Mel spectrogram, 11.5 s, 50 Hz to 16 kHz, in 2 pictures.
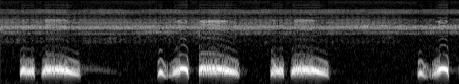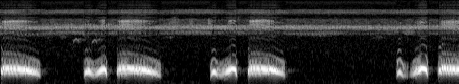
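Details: Lure call of a spotted dove from Riau, Indonesia, used for trapping and hunting: a long run of repeated paired coos, a curling upslurred note then a broad falling one, roughly every 1.5 seconds, over a thin steady whine.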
